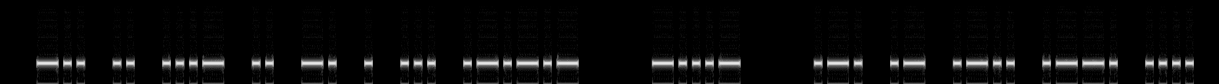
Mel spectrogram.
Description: Morse code, heard as a keyed tone, about 18 wpm, spaced as for 15 wpm, 1000 Hz. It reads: DIVINES. <BT> RALPH
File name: qotdfiles / 15wpm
